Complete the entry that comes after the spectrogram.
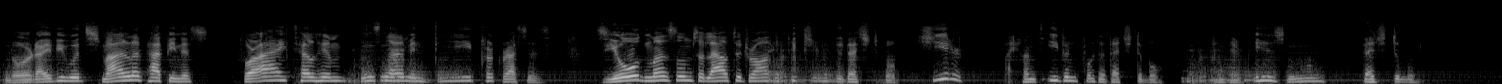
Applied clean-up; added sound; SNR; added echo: neural separator model SepFormer DNS4.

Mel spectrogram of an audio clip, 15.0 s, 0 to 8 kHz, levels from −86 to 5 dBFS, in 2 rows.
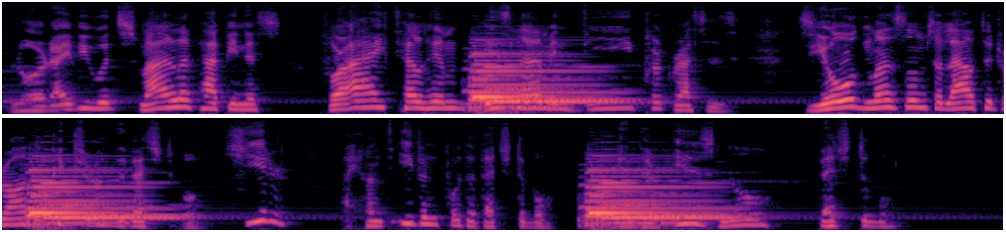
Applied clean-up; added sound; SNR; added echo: classical method log-MMSE.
